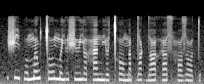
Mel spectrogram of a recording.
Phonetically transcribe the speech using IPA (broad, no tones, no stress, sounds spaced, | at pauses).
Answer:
ʃ i p o m ʌ w ǀ o m ə j ɨ ʃ ɨ j ʌ h a n j ə ǀʰ ɔ m a p dˤ o ɡ dˤ o h ɨ sˤ h ɔ zˤ o t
